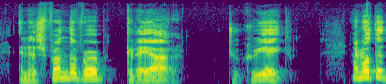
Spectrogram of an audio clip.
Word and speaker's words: crear: Crear, crear.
